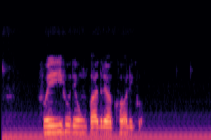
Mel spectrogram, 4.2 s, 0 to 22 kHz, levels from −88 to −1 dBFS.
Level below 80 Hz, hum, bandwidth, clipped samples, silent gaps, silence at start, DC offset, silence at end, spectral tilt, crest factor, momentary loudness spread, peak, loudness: -46 dBFS; 60 Hz at -45 dBFS; 5 kHz; under 0.1%; none; 0.05 s; under 0.1%; 0 s; -8.5 dB/octave; 16 dB; 24 LU; -14 dBFS; -28 LUFS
